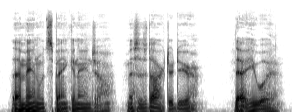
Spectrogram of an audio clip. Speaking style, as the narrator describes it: she had declared bitterly

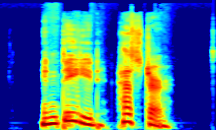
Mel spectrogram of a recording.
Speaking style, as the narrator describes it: sobbed out my child

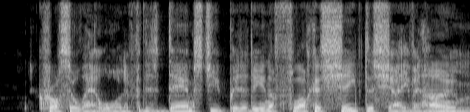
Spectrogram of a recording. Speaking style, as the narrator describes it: Hakon grumbled

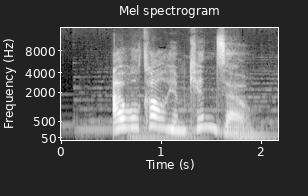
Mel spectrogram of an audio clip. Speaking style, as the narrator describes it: exclaimed suddenly

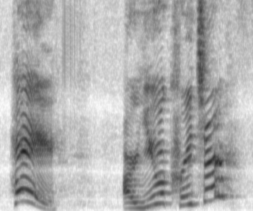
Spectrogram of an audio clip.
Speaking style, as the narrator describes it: Rosie yells

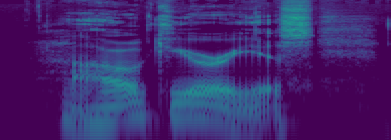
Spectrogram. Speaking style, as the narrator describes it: the man drawls

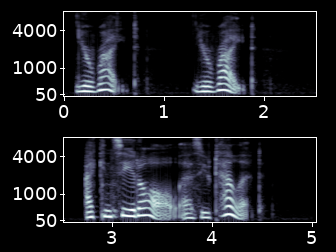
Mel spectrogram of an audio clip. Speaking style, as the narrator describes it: in a choked voice she said

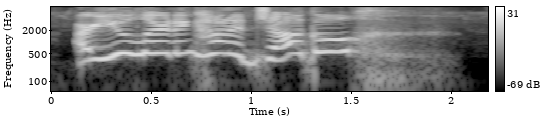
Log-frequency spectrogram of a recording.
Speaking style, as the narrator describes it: Bertie Lemieux yells

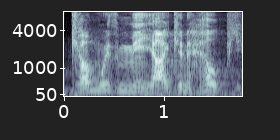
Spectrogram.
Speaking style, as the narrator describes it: James called out

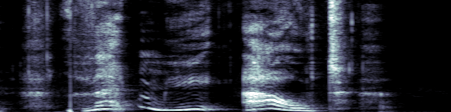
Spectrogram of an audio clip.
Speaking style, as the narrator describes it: Frustrated, screaming

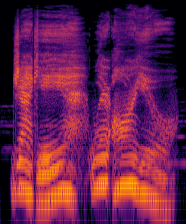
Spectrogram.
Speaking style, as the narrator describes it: I gasped

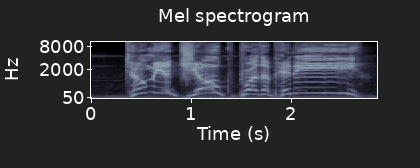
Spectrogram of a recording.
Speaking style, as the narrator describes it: He bellowed

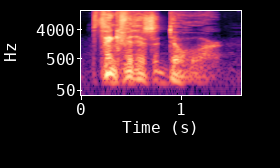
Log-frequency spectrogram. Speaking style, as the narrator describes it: hissed the gatekeeper

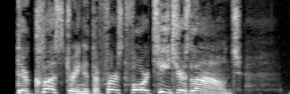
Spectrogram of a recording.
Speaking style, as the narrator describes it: Ping Zero shouts over the din of groans

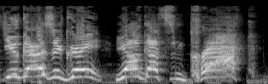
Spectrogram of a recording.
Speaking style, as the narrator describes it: in the loudest voice I could ever imagine, she says

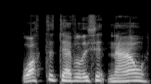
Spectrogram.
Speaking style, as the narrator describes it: Charlesy shouted

